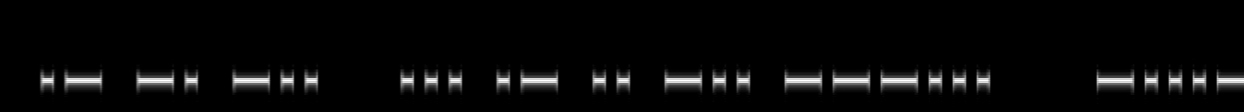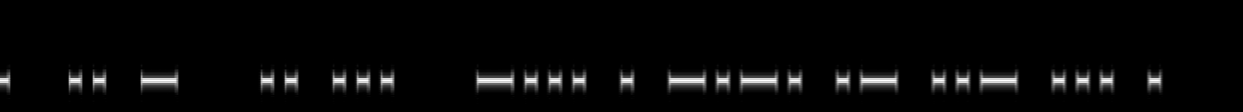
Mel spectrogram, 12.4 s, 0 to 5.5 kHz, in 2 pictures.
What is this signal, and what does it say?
Morse code, heard as a keyed tone, about 20 wpm, 600 Hz. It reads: AND SAID: <BT> IT IS BECAUSE
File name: cw-books / winnie-the-pooh / winnie-20wpm-page-0062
